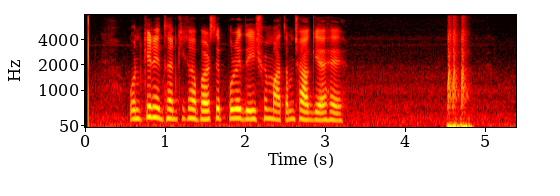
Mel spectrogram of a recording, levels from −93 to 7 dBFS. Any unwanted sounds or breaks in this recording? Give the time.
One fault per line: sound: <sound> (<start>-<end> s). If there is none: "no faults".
sound: whoosh (4.5-4.9 s)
